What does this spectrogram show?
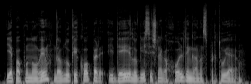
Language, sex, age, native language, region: Slovenian, male, 18-29, Slovenian, Drava region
